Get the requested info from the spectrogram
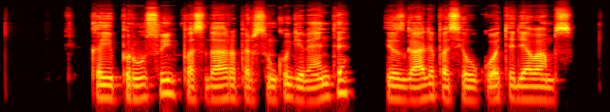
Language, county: Lithuanian, Šiauliai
